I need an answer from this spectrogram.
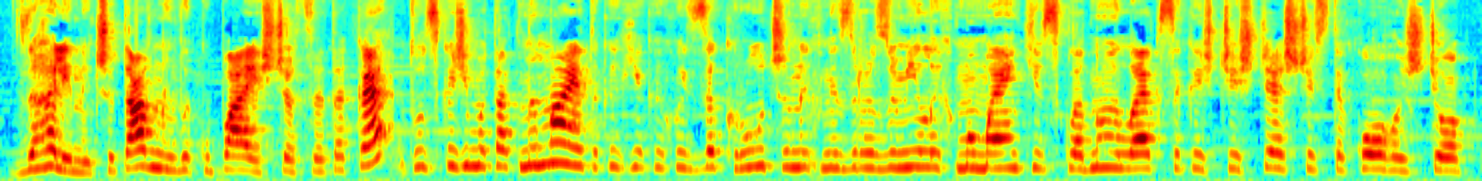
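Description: A woman in casual chat, reviewing a manga and explaining her points with a steady flow of fillers. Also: sits high, fairly quick, hardly any pauses, faint music behind. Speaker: booktuber co-host reviewing manga.

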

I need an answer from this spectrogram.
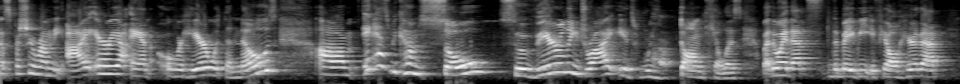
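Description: A woman's voice: a little high, bright, forceful tone, roomy sound. A woman beauty vlogger chatting casually and rambling through a box unboxing, with frequent fillers.

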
